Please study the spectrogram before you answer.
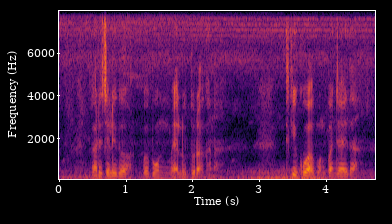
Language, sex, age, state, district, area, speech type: Santali, male, 18-30, West Bengal, Birbhum, rural, spontaneous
